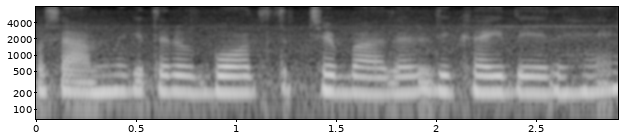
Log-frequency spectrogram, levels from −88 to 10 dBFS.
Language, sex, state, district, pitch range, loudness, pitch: Hindi, female, Chhattisgarh, Sarguja, 200-215 Hz, -15 LUFS, 205 Hz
